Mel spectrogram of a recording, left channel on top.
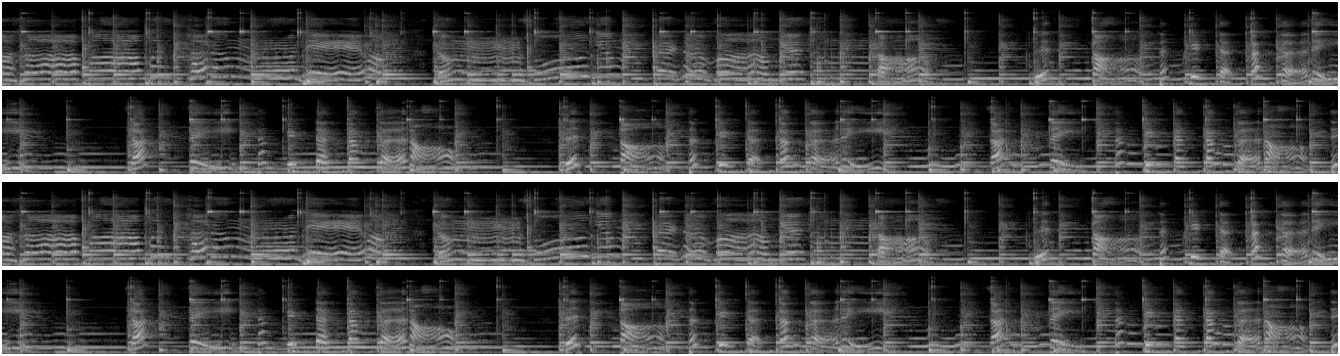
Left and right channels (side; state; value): both; identical; correlation 1.00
